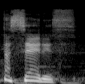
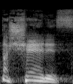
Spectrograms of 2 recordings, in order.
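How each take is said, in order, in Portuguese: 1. Pronuncia-se com sotaque de Córdoba. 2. Pronuncia-se com sotaque de Buenos Aires. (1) "Se você for de Córdoba, você fala Taceres" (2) "se você for de Buenos Aires, você fala Tacheres"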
